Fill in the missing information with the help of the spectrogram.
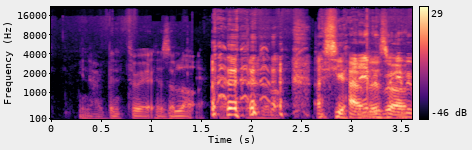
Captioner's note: laughing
